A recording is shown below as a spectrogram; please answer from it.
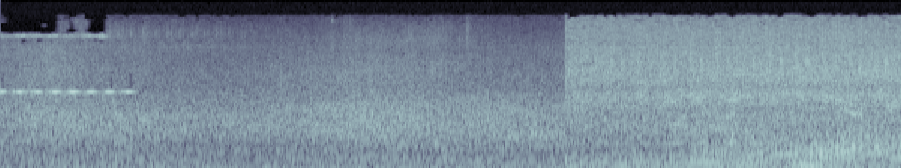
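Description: Full-size van towing an Airstream travel trailer drives up and pulls in close, its engine and tyres growing louder over the last two seconds, over a steady wash of road traffic noise.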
